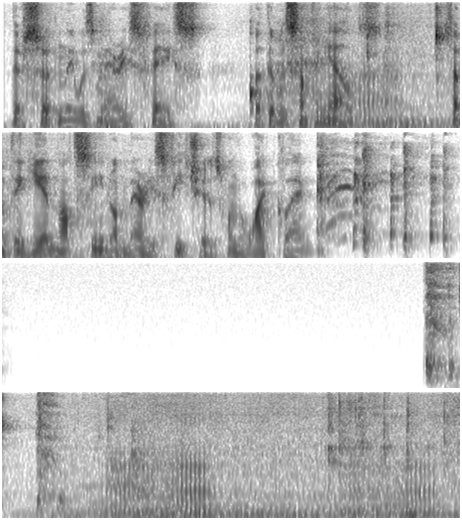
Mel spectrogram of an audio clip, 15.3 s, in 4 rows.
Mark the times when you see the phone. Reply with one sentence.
You can't hear the phone here.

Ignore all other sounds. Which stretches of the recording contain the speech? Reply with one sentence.
The speech can be heard from 0.0 to 6.4 s.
